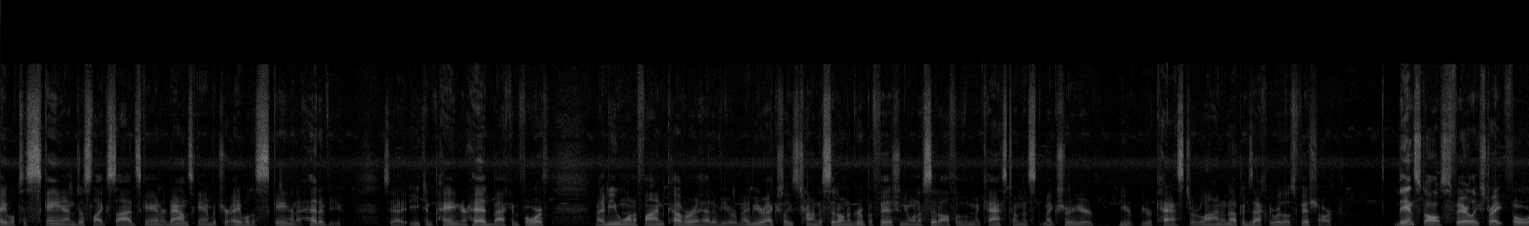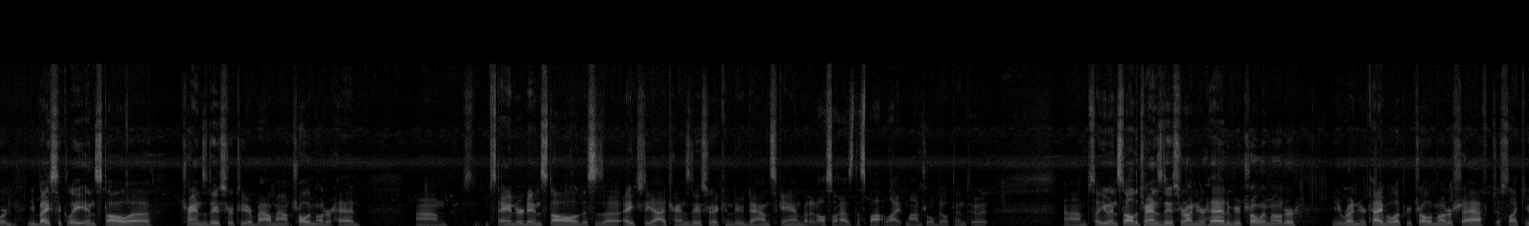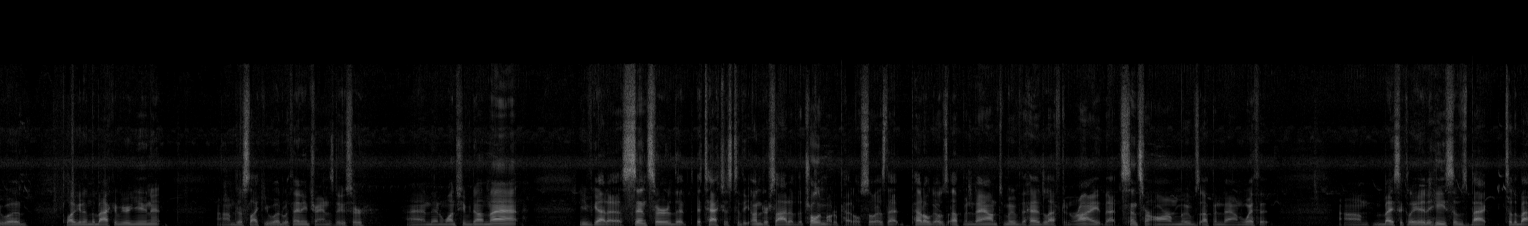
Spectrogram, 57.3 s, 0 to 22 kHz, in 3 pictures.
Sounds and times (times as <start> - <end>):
Speech: 0.0 - 23.7, 24.3 - 31.5, 32.4 - 40.3, 40.9 - 44.8, 45.5 - 54.2, 55.0 - 57.3.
